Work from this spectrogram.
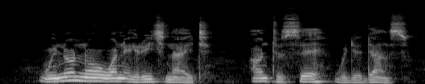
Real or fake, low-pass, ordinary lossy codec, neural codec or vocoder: real; 19.8 kHz; MP3, 96 kbps; none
